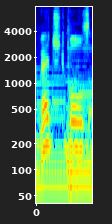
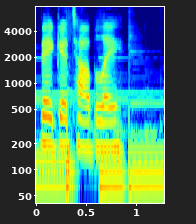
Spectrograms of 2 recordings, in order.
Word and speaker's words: vegetable: Vegetables are healthy foods like carrots, tomatoes, potatoes. Many people say vegetable, four parts, but native speakers say vegetable. Yes, only three parts, vegetable. It's shorter than you think.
